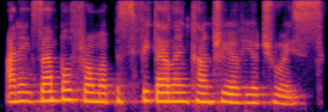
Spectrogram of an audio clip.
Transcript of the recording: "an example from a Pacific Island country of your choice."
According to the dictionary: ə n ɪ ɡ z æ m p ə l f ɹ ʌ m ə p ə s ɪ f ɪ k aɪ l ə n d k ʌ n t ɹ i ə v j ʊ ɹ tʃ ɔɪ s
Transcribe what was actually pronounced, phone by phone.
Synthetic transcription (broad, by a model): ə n ɪ ɡ z æ m p ə l f ɹ ʌ m ə p ə s ɪ f ɪ k aɪ l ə n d k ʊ n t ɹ i ə v j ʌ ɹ tʃ ɔɪ s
